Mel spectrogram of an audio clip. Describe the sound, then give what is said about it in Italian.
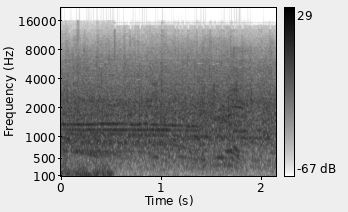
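A television music show audience gives warm, sustained applause for a music producer and artist during a live voting broadcast. The clapping stays loud and continuous, with a presenter's voice running over it. “Facciamo un grande applauso a questo straordinario produttore e artista.”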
